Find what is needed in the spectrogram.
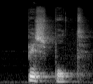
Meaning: a pisspot, a chamberpot
- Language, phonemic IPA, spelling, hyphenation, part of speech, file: Dutch, /ˈpɪs.pɔt/, pispot, pis‧pot, noun, Nl-pispot.ogg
